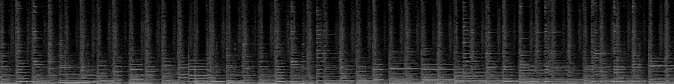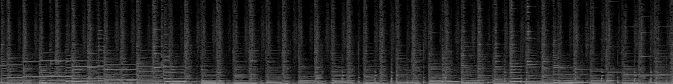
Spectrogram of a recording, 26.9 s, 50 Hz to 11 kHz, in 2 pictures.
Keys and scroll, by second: 22.4 Delete, 22.9 Return.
